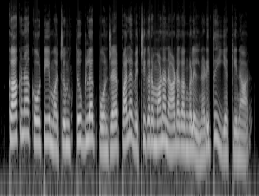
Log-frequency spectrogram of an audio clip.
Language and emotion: Tamil, neutral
